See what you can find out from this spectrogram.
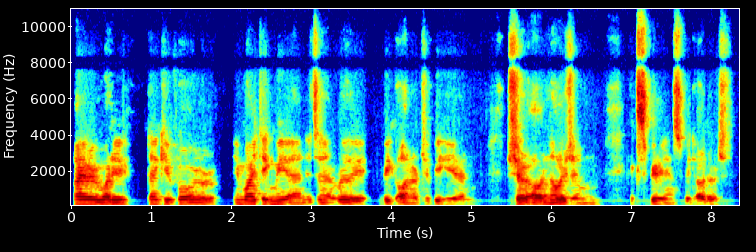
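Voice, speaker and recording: A man from Hungary, answering interview questions slowly and matter-of-factly on a video call. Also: mid-range voice, little pitch movement, a little mellow. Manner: slow, careful, matter-of-fact. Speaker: guest speaker. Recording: dull lo-fi video call audio.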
